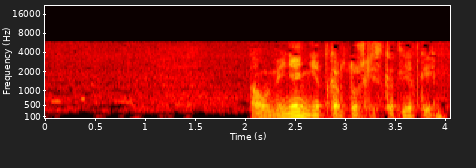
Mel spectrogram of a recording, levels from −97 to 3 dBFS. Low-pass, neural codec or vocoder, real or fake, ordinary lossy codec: 7.2 kHz; none; real; MP3, 24 kbps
